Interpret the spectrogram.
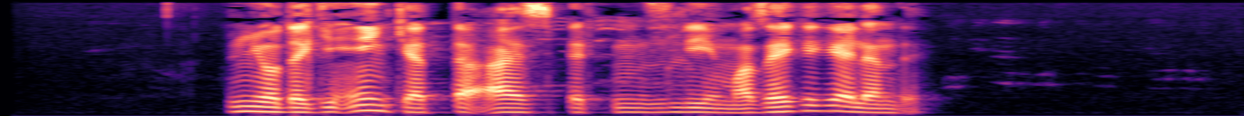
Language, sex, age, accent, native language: Uzbek, male, 12-17, Jizzax, Uzbek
